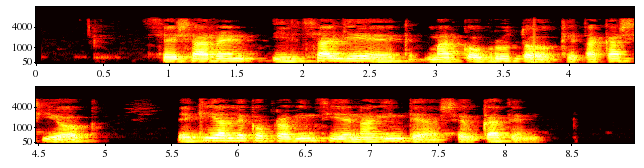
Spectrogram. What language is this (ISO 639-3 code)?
eus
